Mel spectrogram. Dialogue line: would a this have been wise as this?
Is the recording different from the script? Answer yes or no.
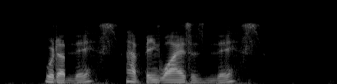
no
